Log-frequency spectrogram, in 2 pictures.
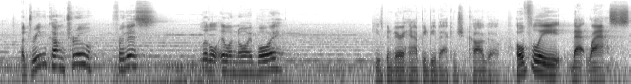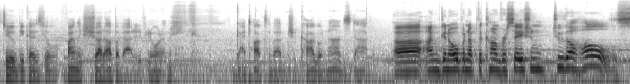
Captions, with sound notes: A dream come true for this little Illinois boy. - He's been very happy to be back in Chicago. Hopefully that lasts, too, because he'll finally shut up about it, if you know what I mean. (laughs) Guy talks about Chicago nonstop. - I'm gonna open up the conversation to the Hulls.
